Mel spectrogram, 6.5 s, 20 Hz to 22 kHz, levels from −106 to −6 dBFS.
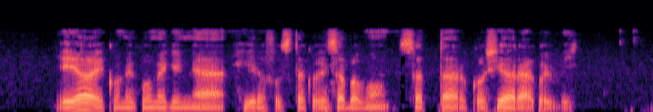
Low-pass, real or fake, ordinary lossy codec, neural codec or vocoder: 7.2 kHz; real; Opus, 64 kbps; none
